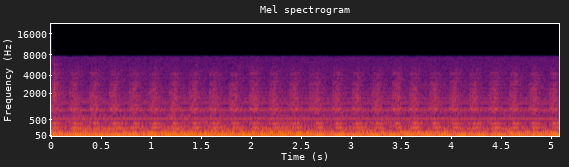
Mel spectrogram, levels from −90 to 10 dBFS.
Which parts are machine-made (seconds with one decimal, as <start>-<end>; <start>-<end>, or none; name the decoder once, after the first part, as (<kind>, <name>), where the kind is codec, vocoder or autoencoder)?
none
